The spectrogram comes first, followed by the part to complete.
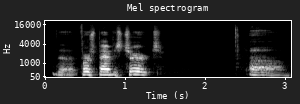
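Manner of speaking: usual speaking voice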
